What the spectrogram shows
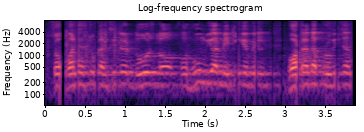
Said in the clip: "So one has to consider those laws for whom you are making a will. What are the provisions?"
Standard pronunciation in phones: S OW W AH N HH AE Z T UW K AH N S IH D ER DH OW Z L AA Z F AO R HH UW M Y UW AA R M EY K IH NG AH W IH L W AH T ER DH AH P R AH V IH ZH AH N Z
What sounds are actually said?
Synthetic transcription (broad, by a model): S OW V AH N HH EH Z T UW K AH N S IH D ER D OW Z L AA F AO R HH UW M Y UW AA R M EY K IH NG AH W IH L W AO T ER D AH P R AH V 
